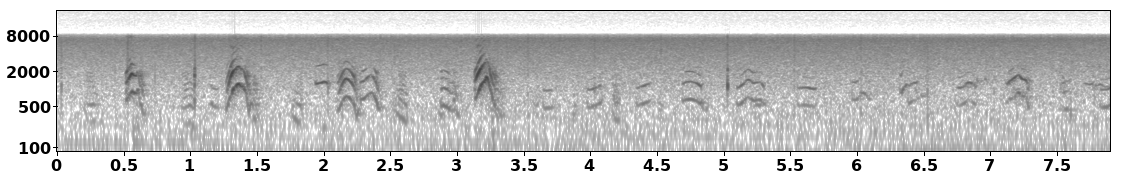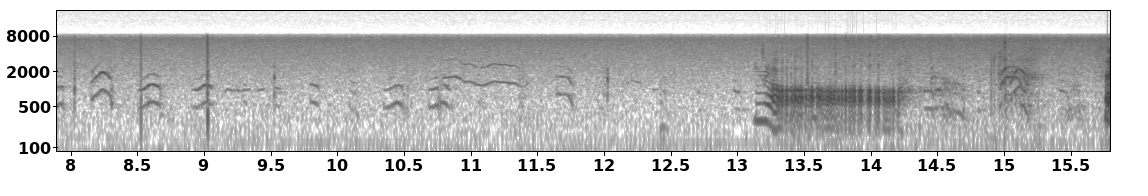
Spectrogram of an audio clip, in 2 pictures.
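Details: Shetland Sheepdog puppies, eleven days old with eyes still shut, wobbling about: many short, thin squeaks, some rising, others falling, scattered in quick bursts, with one pup squeaking apart from the rest; a louder, broader burst of sound near the end.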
